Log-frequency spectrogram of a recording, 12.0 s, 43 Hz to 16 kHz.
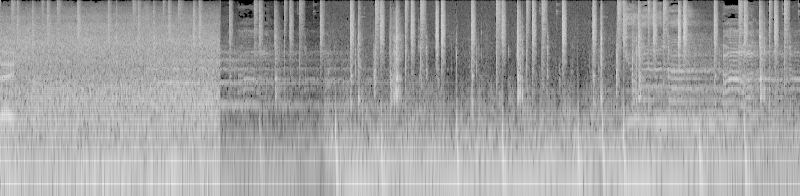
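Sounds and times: electronic music with sharp beats: 0.1s - 11.9s.

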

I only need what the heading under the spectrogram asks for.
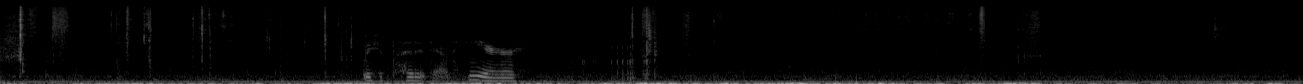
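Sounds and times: paper stickers rustling and scraping: 0.0s - 3.7s, 6.0s - 10.6s.

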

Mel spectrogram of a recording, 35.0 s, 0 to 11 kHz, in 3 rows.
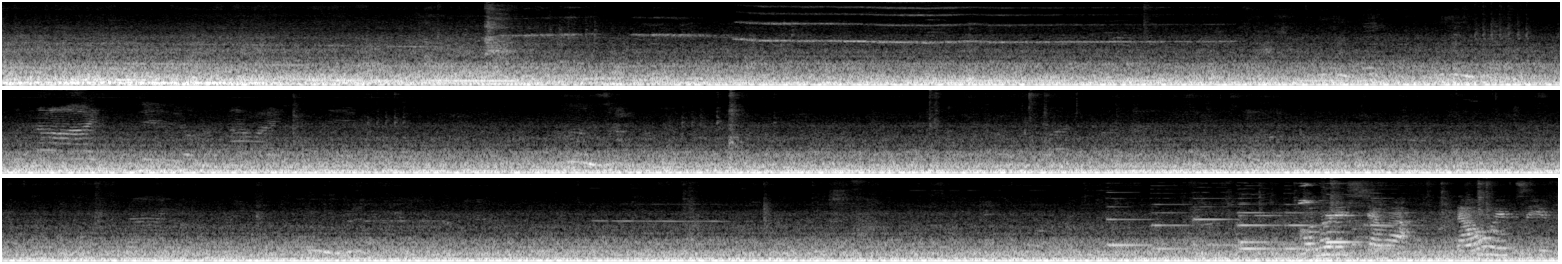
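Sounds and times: railcar rumble: 0.0s - 35.0s.

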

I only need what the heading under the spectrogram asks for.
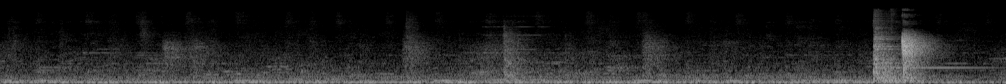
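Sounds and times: cue striking ball: 8.7s - 9.6s
pool balls clacking: 8.7s - 9.6s.

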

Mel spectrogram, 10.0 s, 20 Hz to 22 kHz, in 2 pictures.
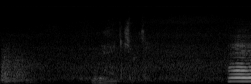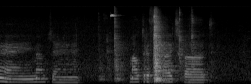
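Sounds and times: faint room hiss: 0.0s - 10.0s
person whispering: 1.9s - 3.0s.

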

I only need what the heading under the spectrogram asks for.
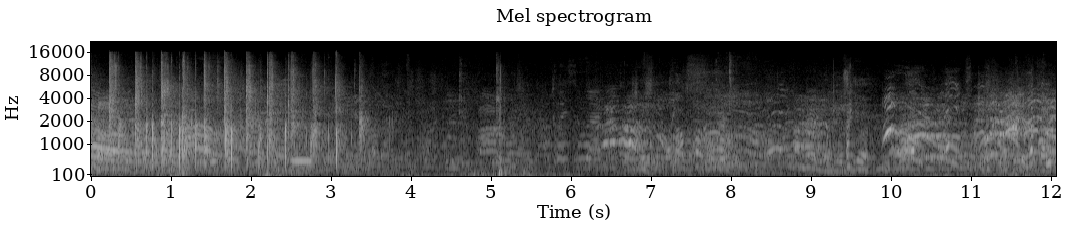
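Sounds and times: ball kick: 5.0s - 5.4s
players and spectators shouting: 6.4s - 12.0s.

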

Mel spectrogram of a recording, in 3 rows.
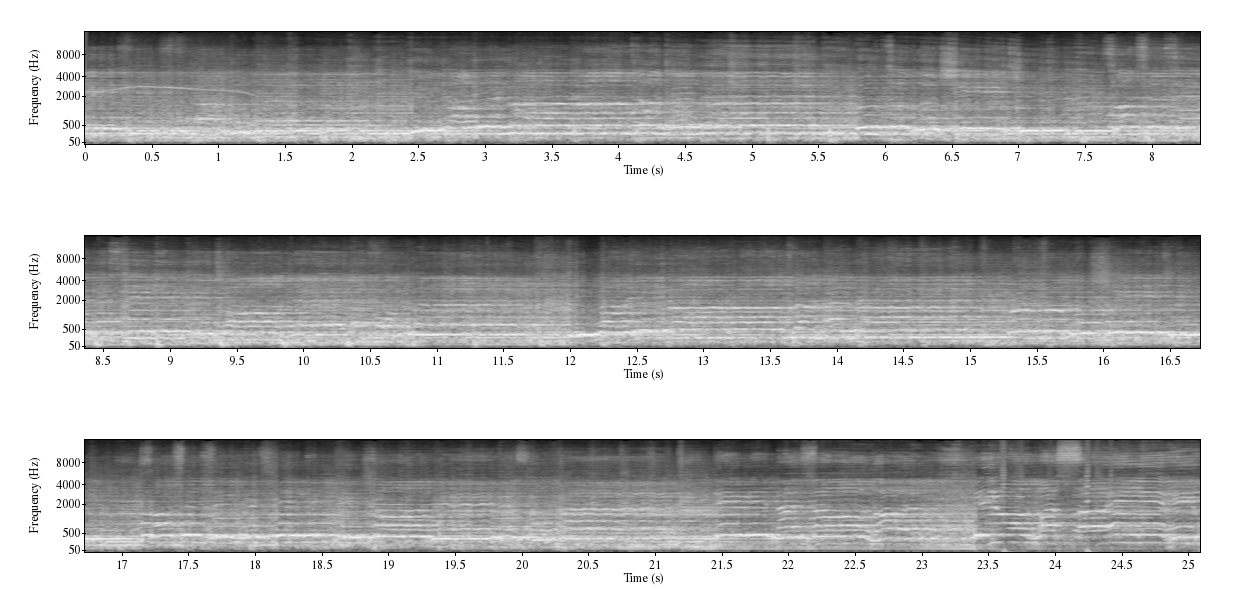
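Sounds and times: crowd singing together: 0.0s - 25.0s
music: 0.0s - 25.0s.

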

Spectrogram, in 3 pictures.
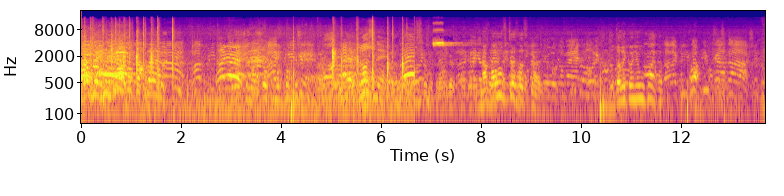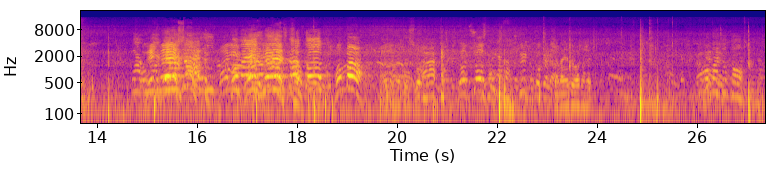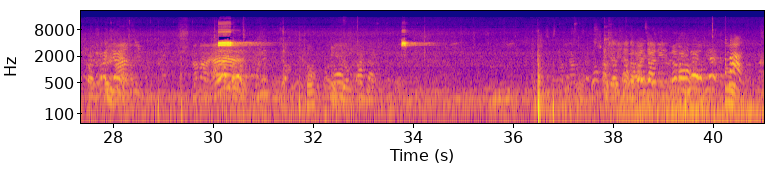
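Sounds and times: players shouting: 0.0s - 13.5s, 14.9s - 23.0s, 29.8s - 31.4s
referee's whistle blasts: 7.0s - 7.8s, 30.0s - 31.2s, 33.8s - 34.6s
ball being kicked: 24.8s - 25.3s.

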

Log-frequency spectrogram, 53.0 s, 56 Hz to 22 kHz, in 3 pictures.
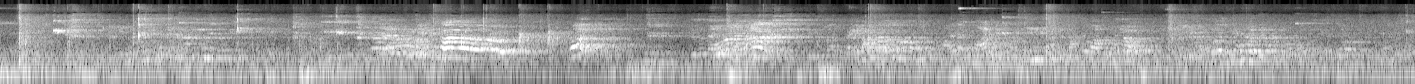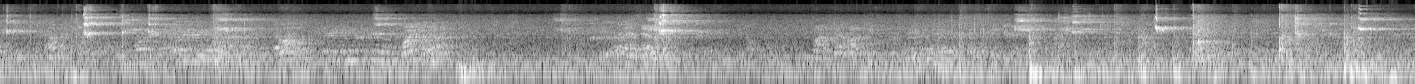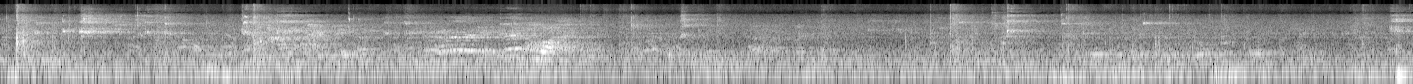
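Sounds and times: voices around court: 0.0s - 53.0s.

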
